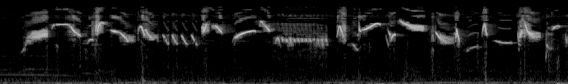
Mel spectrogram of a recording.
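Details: Black-throated canary singing vigorously, a tutor recording for training songbirds: a rapid, unbroken stream of high, varied whistled notes, quick up-and-down sweeps and one buzzy trill near the middle.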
